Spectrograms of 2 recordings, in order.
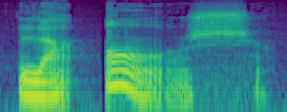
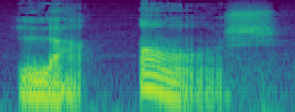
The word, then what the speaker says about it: hanche: La hanche. La hanche, remember, H here is not pronounced, so you get the sound en, hanche at the beginning.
